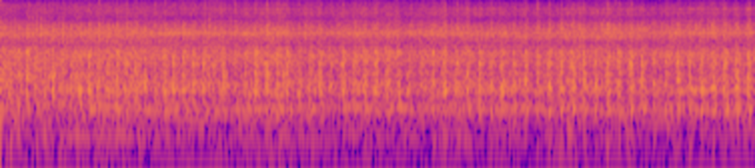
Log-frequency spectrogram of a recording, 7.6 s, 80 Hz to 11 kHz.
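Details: 1996 Chevy Tahoe V8 running with a steady deep knock about three times a second: rod knock.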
